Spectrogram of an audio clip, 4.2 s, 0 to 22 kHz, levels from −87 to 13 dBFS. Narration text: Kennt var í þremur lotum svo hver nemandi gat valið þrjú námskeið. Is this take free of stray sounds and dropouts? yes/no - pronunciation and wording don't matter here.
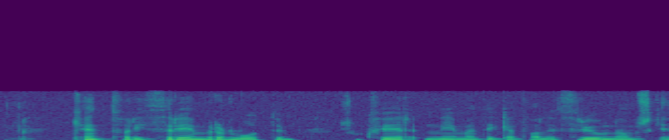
yes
